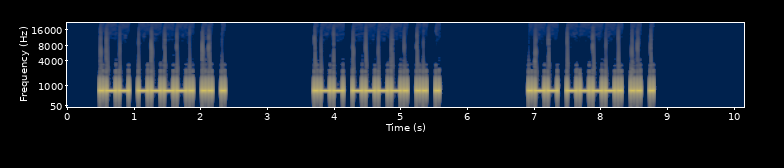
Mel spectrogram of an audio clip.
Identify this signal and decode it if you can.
Morse code, heard as a keyed tone, about 25 wpm, 700 Hz. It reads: W9IE W9IE W9IE
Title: Call Signs Repeated 2x - 25wpm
